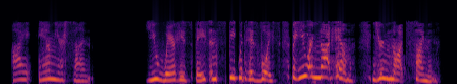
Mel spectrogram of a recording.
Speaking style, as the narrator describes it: Her voice rose to almost a scream

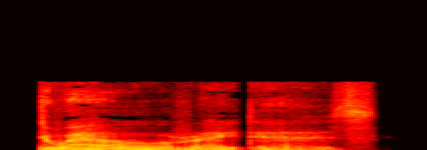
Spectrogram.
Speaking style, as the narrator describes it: he said in a rumble, grinning

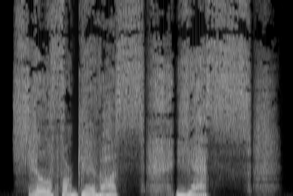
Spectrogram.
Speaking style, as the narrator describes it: she breathed, wholly crazed

